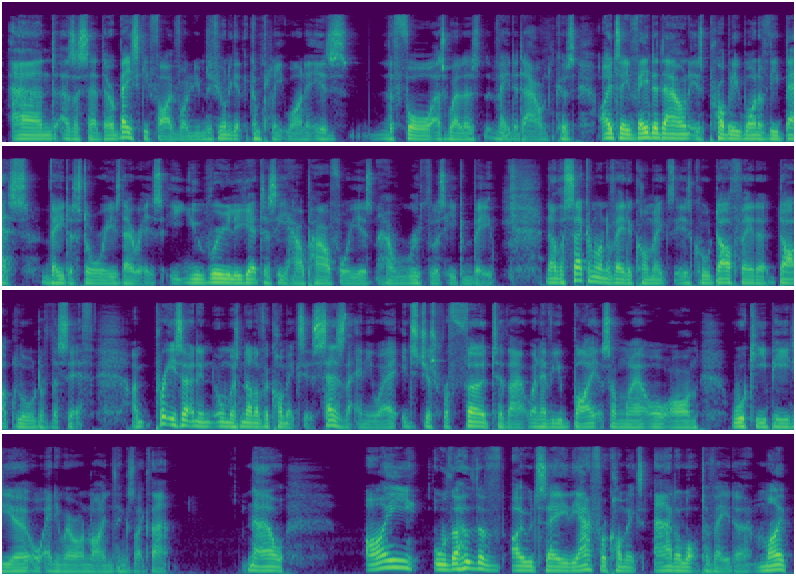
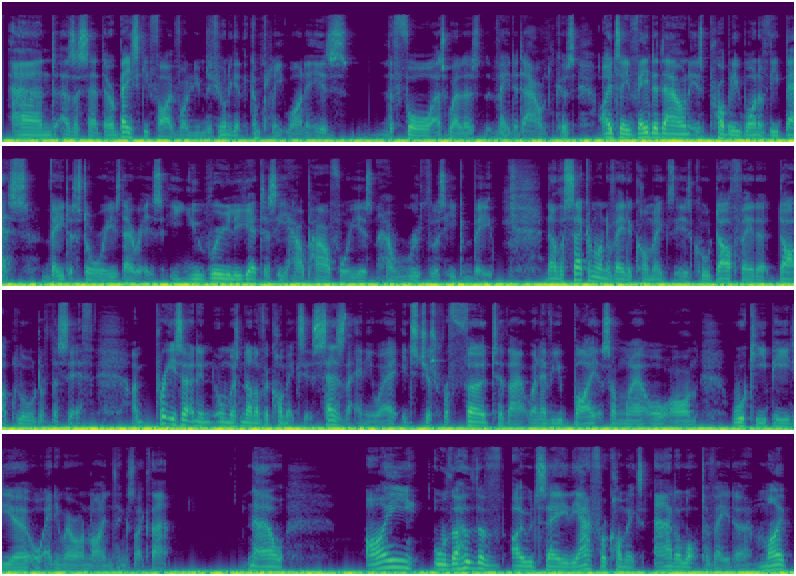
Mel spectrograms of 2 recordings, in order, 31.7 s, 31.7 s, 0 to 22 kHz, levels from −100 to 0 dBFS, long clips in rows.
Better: first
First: none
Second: low rumble; noticeable; throughout; 20 dB below the speech

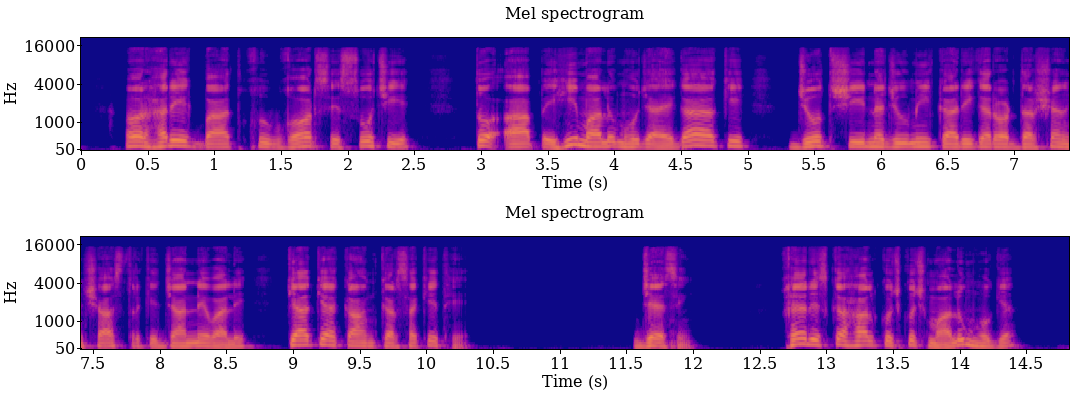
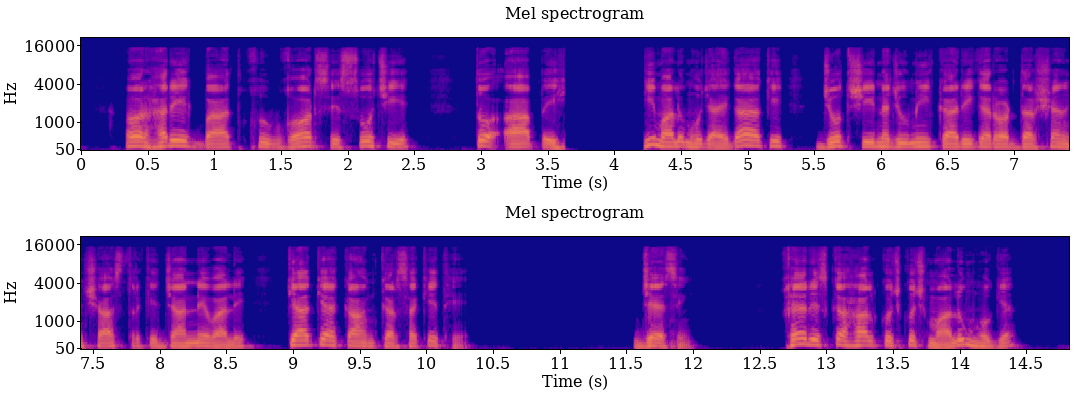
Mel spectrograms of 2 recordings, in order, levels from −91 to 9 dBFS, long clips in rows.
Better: first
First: none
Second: audio freezing; at 3.5 s for 0.5 s

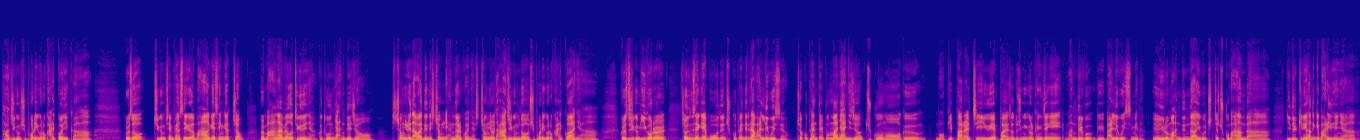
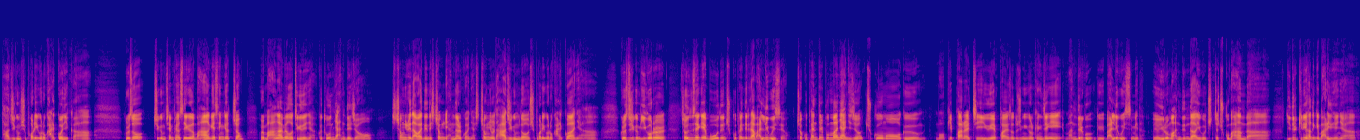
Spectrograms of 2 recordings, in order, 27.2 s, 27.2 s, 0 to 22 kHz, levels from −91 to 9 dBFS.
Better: first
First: none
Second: thin; somewhat; fading below 250 Hz

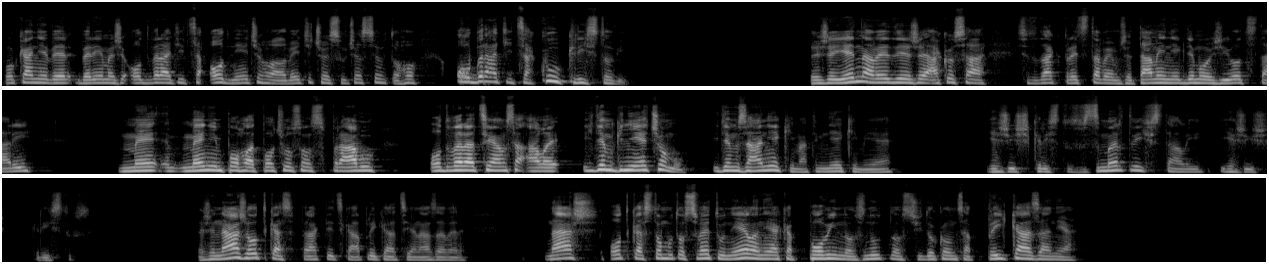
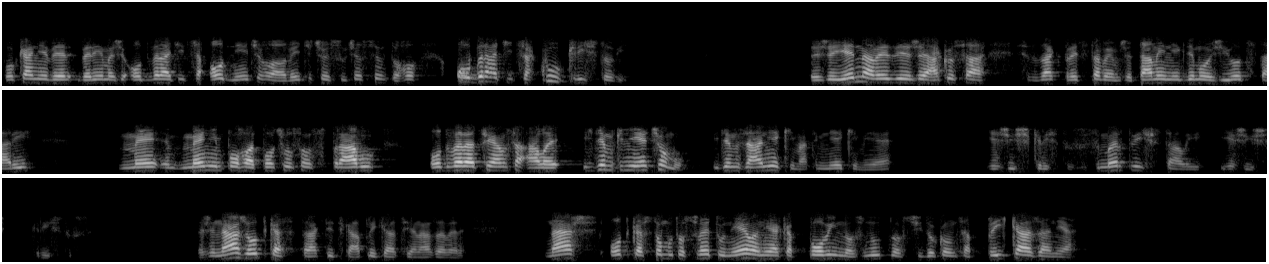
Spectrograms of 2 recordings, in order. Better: first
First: none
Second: phone-call audio

